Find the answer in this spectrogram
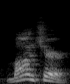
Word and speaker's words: Muncher: How do you say his last name? Muncher. Okay, so it's really as simple as it is spelled.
